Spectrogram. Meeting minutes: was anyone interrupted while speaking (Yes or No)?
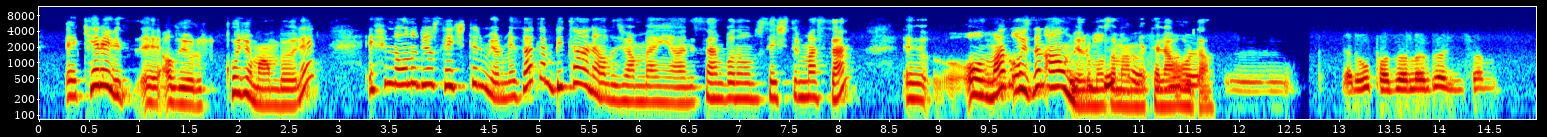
Yes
